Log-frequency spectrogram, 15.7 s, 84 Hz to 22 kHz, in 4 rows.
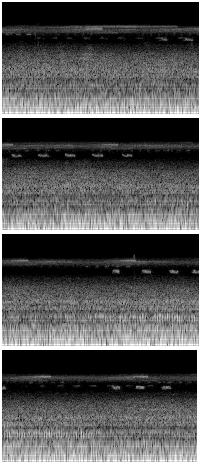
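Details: Evening grass insects, 26 September 2022, 18:46, pink night sky: a continuous high whine joined by bursts of quick pulsed chirps, about two per second, that pause and resume, over a constant deep rumble.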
